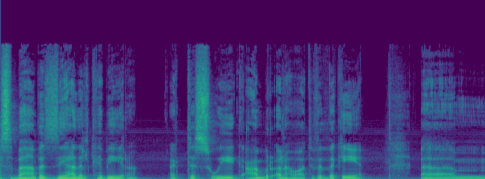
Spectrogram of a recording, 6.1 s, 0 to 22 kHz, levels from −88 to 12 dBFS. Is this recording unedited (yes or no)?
yes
